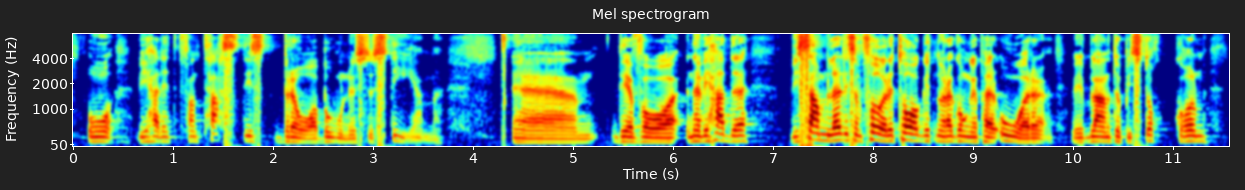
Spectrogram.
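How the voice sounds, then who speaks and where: This man has an ordinary speaking voice, medium in pitch, with ordinary pitch variation and a fairly slow pace. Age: 40s. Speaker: preacher. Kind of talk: sermon.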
